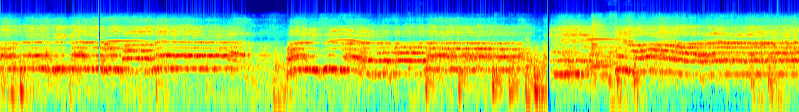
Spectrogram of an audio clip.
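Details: A choir sings with sustained harmonised male voices over music, with short breaks, and no animal calls heard.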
